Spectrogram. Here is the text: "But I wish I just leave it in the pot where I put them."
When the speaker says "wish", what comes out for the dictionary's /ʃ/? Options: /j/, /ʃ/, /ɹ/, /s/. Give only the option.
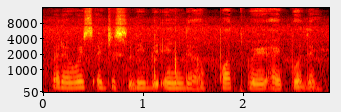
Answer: /s/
